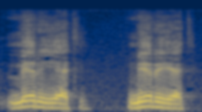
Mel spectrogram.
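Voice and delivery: مرية as "mereya", extra vowel after ر; wrongly vowelled ر. Shown as a demonstration. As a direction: slip a short vowel into the ر of مرية. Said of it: "ما حركش الراء".

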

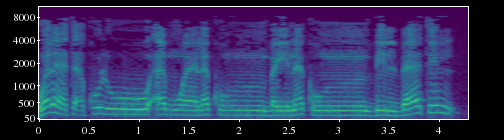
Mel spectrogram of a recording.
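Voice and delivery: chanted verse ending on a light t in بالباطل; weakened ta. Shown as a demonstration. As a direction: recite slowly, softening ط to ت in بالباطل. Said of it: "إيه بالباطل دي؟".

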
